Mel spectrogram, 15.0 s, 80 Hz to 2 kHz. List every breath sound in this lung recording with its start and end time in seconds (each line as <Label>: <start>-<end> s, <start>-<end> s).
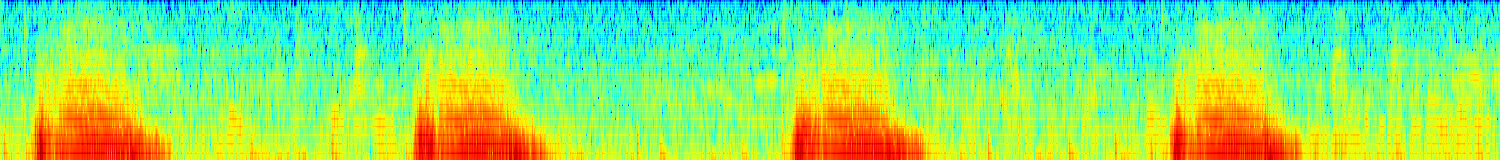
Inhalation: 0.23-1.73 s, 4.06-5.45 s, 7.89-9.28 s, 11.71-13.10 s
